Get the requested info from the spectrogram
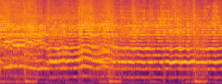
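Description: Rajasthani devotional folk song: a man sings with harmonium accompaniment over a steady low drum beat, about three strokes every two seconds. His line wavers in ornamented turns, then settles on one long held note about two seconds in.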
